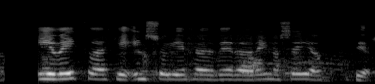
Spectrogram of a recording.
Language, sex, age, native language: Icelandic, female, 18-19, Icelandic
